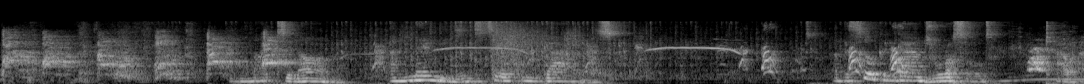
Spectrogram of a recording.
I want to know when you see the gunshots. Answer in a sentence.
The gunshots can be heard from 4.9 to 6.7 s.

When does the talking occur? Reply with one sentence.
You can hear the talking from 2.3 to 6.2 s and from 8.1 to 10.8 s.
